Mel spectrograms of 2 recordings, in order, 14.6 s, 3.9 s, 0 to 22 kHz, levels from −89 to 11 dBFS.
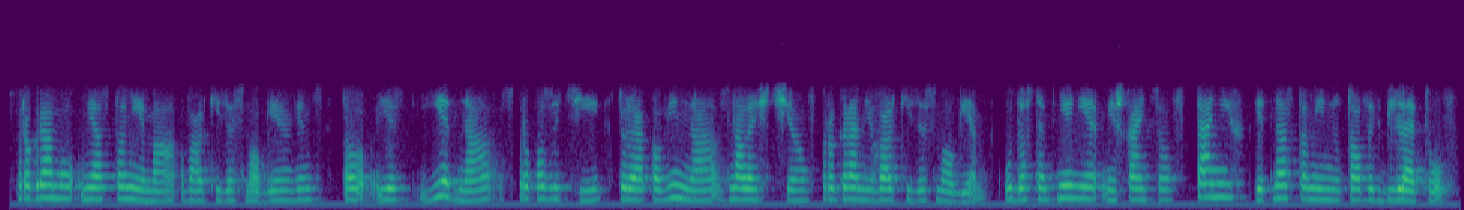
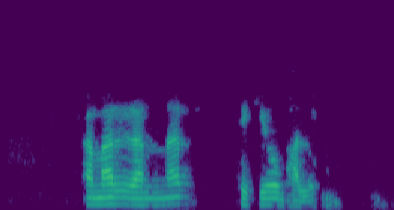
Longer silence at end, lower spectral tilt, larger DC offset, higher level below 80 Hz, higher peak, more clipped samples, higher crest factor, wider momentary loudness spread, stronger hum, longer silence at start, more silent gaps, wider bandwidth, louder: second, 0.1 s vs 0.6 s; second, -8 dB/octave vs -10 dB/octave; neither; second, -86 dBFS vs -68 dBFS; about the same, -8 dBFS vs -8 dBFS; neither; about the same, 20 dB vs 22 dB; second, 9 LU vs 14 LU; neither; second, 0.2 s vs 0.85 s; neither; first, 4.4 kHz vs 3.2 kHz; about the same, -29 LUFS vs -27 LUFS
